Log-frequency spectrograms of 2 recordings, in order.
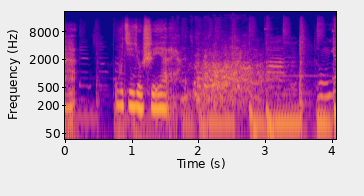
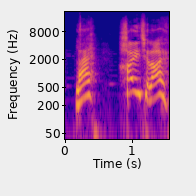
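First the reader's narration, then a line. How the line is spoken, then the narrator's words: Loud shout. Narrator (Chinese): 无忌……大喊道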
